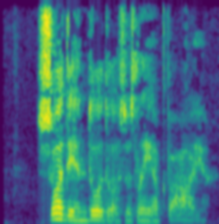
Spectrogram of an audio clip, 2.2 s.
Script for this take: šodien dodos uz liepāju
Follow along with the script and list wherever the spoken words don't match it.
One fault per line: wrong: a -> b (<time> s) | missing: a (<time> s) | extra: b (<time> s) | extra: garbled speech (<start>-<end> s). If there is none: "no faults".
no faults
